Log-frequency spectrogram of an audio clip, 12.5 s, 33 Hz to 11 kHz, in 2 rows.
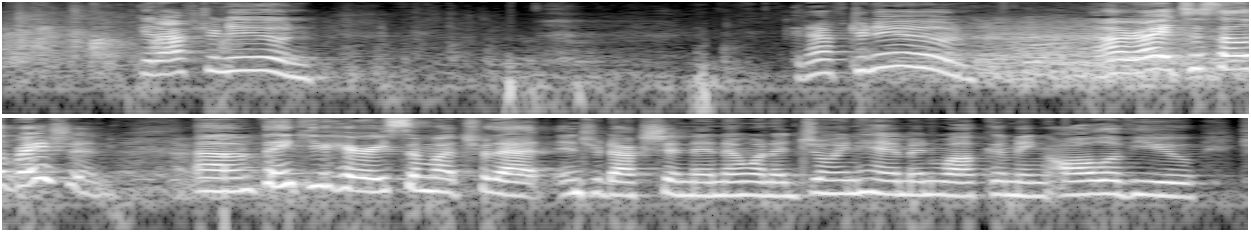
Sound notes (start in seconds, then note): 0.0 applause; 4.8 laughter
